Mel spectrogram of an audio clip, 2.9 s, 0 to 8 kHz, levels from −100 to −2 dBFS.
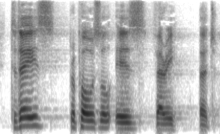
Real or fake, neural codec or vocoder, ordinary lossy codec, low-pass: real; none; none; none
